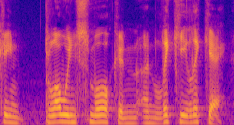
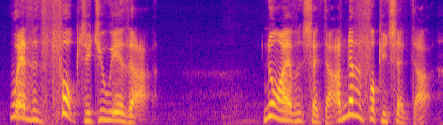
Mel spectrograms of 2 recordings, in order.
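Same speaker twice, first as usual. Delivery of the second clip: louder, higher mock outburst; imitating angry streamer; 5 semitones higher, 7 dB louder than usual. Retelling how the streamer snapped at him, louder mock aggression. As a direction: play the streamer snapping back, wound up. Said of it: "he's really wound up and aggressive".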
